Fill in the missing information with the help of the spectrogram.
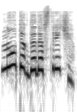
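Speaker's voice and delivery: very high, loud character voice; high-pitched, loud parting; Zakharra, cheery farewell. A narrator's reading. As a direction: call out a goodbye in a high girlish voice. Попрощалась Захара.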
